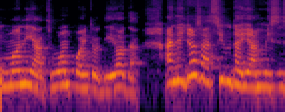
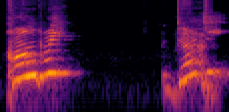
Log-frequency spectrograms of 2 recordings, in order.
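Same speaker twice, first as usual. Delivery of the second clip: scornful emphasis; 7 semitones higher, 6 dB louder than usual. Real, not acted. Mocking the groom's looks.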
